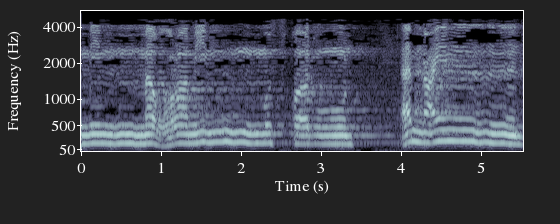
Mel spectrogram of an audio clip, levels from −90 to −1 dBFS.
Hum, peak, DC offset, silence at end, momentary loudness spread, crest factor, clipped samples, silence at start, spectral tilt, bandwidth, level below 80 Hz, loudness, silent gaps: none; -10 dBFS; under 0.1%; 0 s; 5 LU; 16 dB; under 0.1%; 0 s; -9 dB/octave; 4.9 kHz; -74 dBFS; -25 LUFS; none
